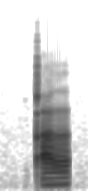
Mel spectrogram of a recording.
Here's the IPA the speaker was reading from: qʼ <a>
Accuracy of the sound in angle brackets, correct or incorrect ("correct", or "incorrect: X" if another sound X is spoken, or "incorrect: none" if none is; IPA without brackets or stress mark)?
incorrect: ʌ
